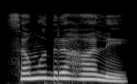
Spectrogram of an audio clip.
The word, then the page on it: ಸಮುದ್ರಹಾಲೆ: kannada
